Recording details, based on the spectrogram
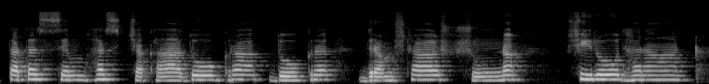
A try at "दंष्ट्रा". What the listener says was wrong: Even on the first line, like you're saying dra, it is a da. Damshtra.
